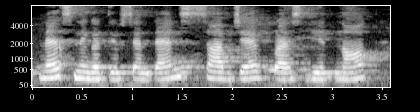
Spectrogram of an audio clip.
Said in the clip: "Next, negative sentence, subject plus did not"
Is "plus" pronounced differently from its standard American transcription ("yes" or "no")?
yes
